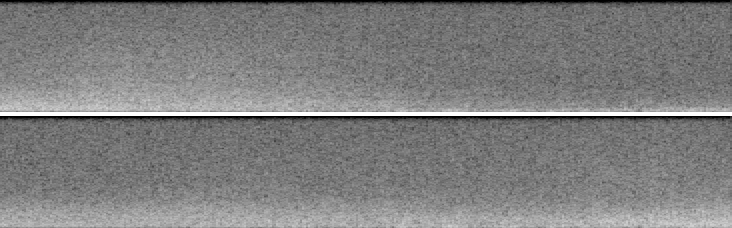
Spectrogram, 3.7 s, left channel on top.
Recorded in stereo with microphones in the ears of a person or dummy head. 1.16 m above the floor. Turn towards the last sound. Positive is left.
No sound to turn to.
